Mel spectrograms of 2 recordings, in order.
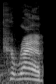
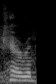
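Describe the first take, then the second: First: The name sounds like the word crab. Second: The name sounds like the word carob. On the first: "it does sound like crab" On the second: "I think it is meant to be carob"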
